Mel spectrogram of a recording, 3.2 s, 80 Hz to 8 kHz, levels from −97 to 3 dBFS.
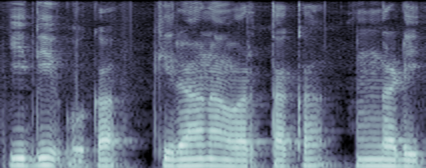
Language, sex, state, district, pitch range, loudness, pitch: Telugu, male, Andhra Pradesh, Sri Satya Sai, 110-125 Hz, -17 LUFS, 115 Hz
